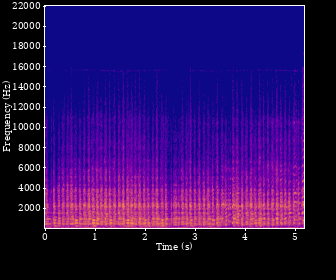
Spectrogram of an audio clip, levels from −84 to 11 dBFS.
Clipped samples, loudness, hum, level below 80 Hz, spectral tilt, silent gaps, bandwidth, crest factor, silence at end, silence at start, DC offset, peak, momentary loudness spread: under 0.1%; -20 LUFS; none; -44 dBFS; -2 dB/octave; none; 13.5 kHz; 16 dB; 0 s; 0 s; under 0.1%; -4 dBFS; 5 LU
